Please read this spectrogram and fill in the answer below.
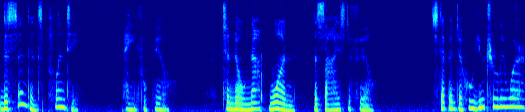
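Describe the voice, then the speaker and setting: A woman's fairly low, dark, mellow voice, somewhat breathy, at a very slow pace with long, frequent pauses, ordinary pitch variation, and a quiet background. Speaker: poet. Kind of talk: poetry reading, performed poem. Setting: home recording, late at night. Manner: measured, rhythmic, expressive delivery; casual, chatty, slightly scattered intro.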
